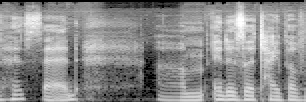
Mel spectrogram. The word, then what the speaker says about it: Hesed: That is how you say that very confusing word that's in front of counseling, Hesed.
